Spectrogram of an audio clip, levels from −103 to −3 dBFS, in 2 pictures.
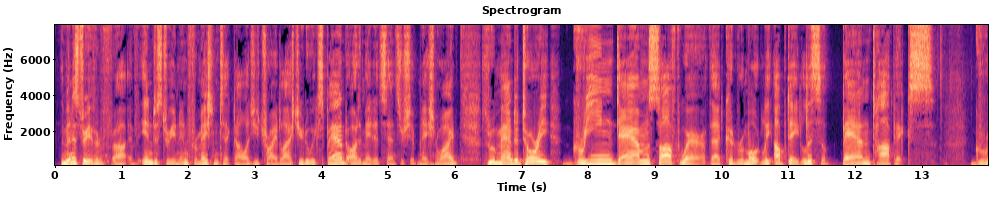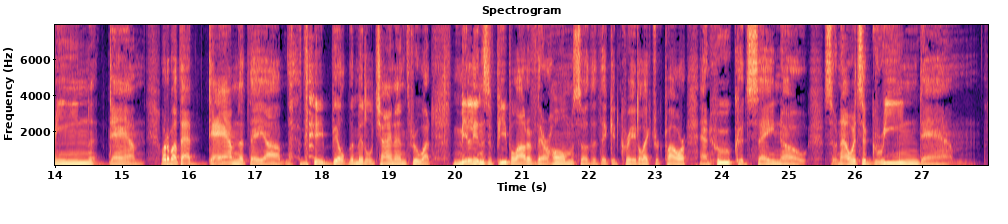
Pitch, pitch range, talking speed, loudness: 115 Hz, 95-135 Hz, 160 wpm, -15 LUFS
